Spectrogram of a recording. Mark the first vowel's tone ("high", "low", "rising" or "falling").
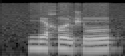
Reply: falling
